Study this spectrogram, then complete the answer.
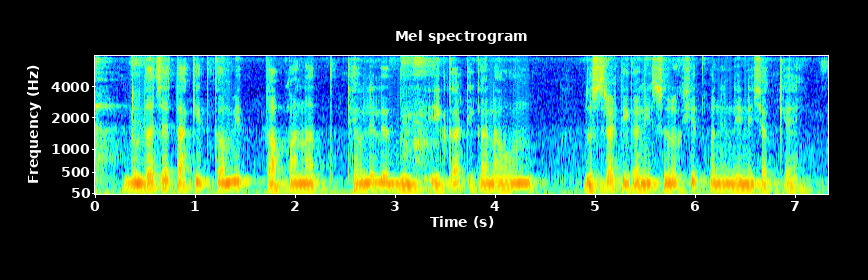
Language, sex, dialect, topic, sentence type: Marathi, male, Standard Marathi, agriculture, statement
